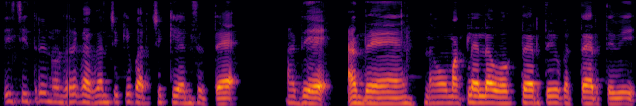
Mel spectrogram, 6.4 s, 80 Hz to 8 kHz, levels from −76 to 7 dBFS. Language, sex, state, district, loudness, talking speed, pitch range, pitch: Kannada, female, Karnataka, Chamarajanagar, -19 LUFS, 160 wpm, 165-195 Hz, 180 Hz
